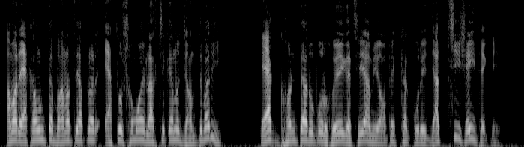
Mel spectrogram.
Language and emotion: Bengali, angry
